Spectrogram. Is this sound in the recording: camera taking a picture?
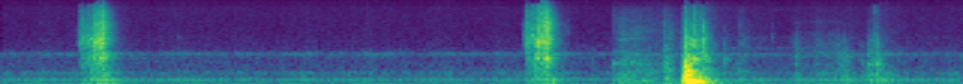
yes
